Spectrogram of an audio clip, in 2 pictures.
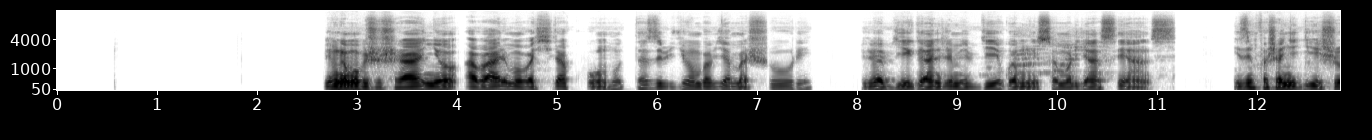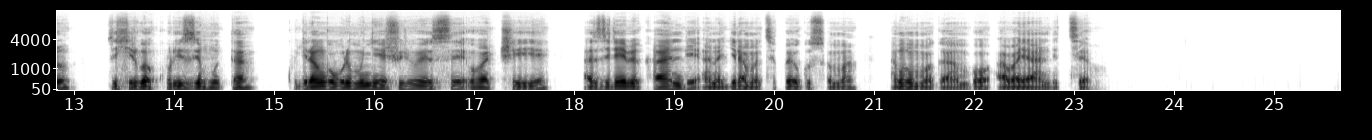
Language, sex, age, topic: Kinyarwanda, male, 25-35, education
